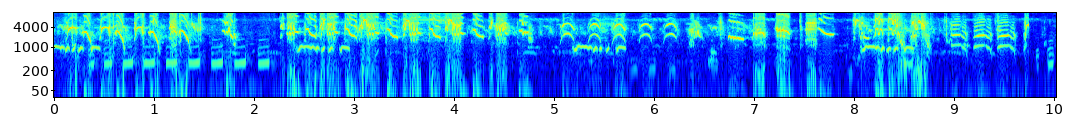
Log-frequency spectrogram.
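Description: Birds calling: many rapid, overlapping chirps and whistles repeating in quick runs. A fast, stuttering lower call is heard near the start.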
